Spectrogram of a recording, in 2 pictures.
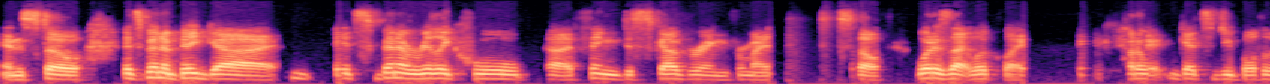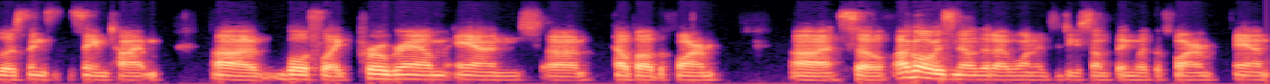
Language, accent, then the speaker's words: English; Bow, Washington, United States; I grew up in Bow, Washington, a pretty rural area.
